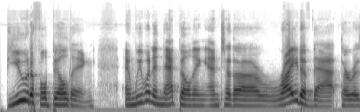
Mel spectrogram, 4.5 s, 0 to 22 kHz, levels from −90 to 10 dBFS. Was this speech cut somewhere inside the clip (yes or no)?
no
